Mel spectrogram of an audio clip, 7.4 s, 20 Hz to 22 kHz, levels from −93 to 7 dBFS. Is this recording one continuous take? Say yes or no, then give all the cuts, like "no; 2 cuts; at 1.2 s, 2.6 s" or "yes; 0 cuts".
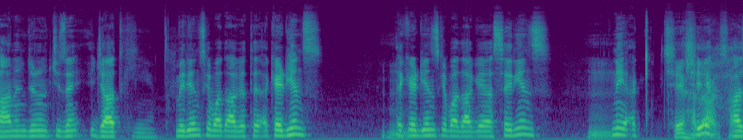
no; 2 cuts; at 1.6 s, 6.4 s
